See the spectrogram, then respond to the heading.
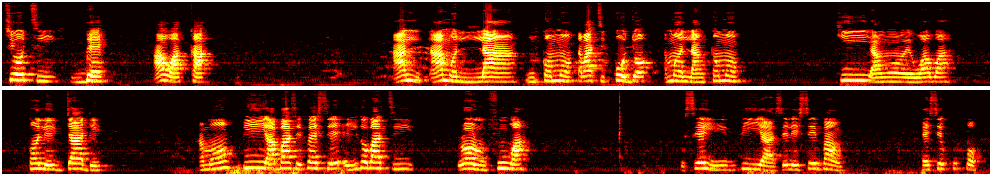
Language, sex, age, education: Yoruba, female, 30-45, tertiary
